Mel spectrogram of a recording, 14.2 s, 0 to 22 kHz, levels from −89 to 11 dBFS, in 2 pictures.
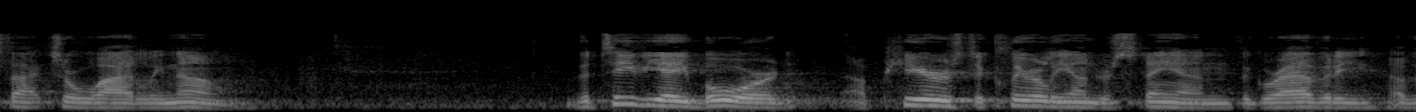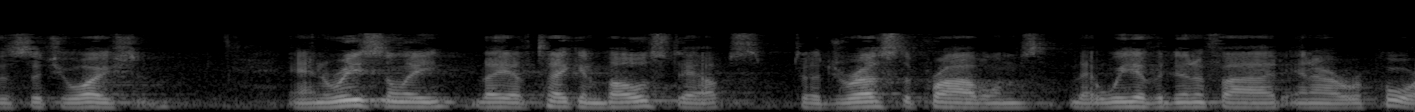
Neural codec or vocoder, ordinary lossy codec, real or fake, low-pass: none; MP3, 32 kbps; real; 7.2 kHz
